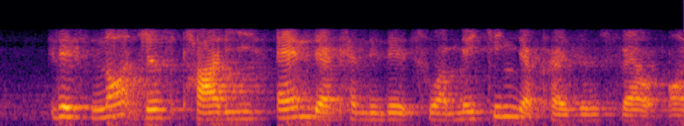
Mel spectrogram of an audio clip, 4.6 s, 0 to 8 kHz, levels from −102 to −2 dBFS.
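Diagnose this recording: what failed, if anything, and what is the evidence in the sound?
The codec's the culprit here: a GSM full-rate codec across the whole clip. The speech has a plainly audible buzzy, gravelly grain, sits in a 200 Hz to 3.6 kHz phone band with nothing above 3.9 kHz, and fits 13 kbps. The coder fakes the vocal tract and drives it with coarse, evenly spaced pulses.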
